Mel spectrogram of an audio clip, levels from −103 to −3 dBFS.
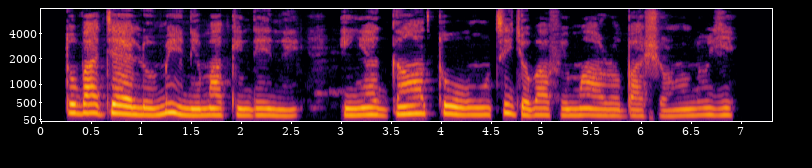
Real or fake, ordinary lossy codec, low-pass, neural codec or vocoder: fake; none; none; codec, 16 kHz, 16 kbps, FreqCodec, larger model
